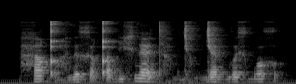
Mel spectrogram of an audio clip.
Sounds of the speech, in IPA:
h a˥ qʼ a̤˧ ð ə˥ x ə˩ qʼ ə˥ b ɾ i˥ x ð æ˥˩ tʰ a̤˩ b ɟ a̤˩˥ b ɟ æ˥ b ɡʷ æ˥ x b ɔ˥ x

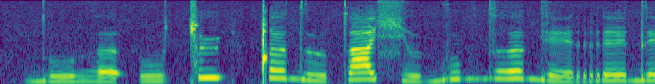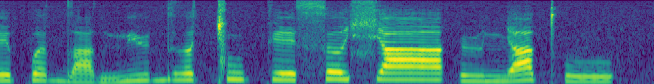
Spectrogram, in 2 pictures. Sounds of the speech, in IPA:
d̪ u˩ ɦ ə˩ ʔ u˩ ǀ ʉ˥ ʔ ǃ ə˥ d ɯ˩ t̪ a˥ ɕ ɯ˩ ɡ u˥ ɡ dʱ ə˥ ɡ e˩ r e˥ d e˥ p ə˥ d a˩ d mʲ ʉ˥ dʱ ə˥ ǀ u˥ k e˥ s ə˥ ɕ a˥ | ʉ˩ ɲ a˥ t̪ʰ u˩

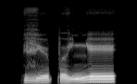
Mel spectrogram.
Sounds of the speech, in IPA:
vʲ ø˨ p ə˩ j ɲ e˥

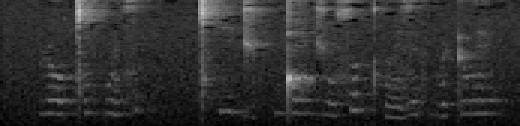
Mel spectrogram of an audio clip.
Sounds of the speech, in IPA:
ɳ o˦˨ ǀ ɨ˦ kʷ ẽ˧ s | ǀʰ i˦ d͡ʒ ʉ˨ kʷ ŋ͡ǃ e˦ t͡ʃ u˨ s o˦ t̪ʰ ɵ˨ e̯ z ɨ˦ x ɡʷ e˧ ʈ u˦ e̯

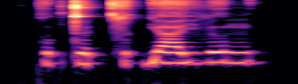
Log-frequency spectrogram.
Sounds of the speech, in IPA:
k ʊ˨ k̚ t̪ ɵ˨ t̚ t͡s ʊ˨ k̚ j aː˧ j l ʊ˥ ŋ

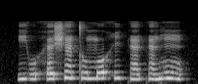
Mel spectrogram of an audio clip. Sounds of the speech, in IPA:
j u˨ h ɛ˨˦ ʃ ɛ̃˧ t u˧ m o˦ h i˦˨ k ɛ̃˨ k ɛ̃˨˦ ɡ ũ˦˨

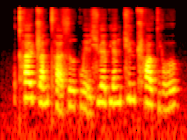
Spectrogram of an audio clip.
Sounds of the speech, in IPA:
kʰ a˥ ɪ̯ ʈ͡ʂ a˧˥ n t̪ʰ ä̰˨˩ s ɹ̩˧˥ k w ḛ˨˩ ɪ̯ ɕ ɥ ɛ˥ p j ɛ˥ n t͡ɕ y˥ n ʈ͡ʂʰ ɑ˥˩ ʊ̯ t̪ j o˧˥ ʊ̯

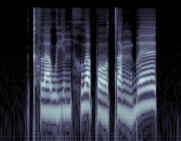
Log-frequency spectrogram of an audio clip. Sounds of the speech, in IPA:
kʰ l a˧ w j i˧ n h u˥˩ a̯ p ɔː˨˩ t a˨˩ ŋ b ɛː˦˥ k̚

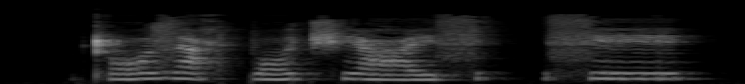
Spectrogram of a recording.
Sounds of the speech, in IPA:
ʈʰ ɔ z a ħ p ɔ t͡ʃʰ e ʕ e s | s e

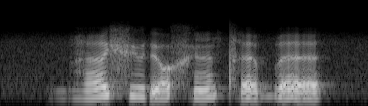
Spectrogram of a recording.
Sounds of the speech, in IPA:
bʱ æ˩˥ xʲ u˨ ɾʲ ɔ̰˩˥ x ɛ̃˩˥ tʰ ɛ̰˩˥ b ɛ̰˥˨

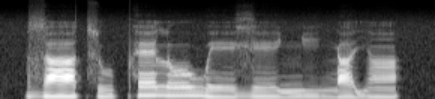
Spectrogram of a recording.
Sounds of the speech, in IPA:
z aː˨ t͡s u˨ pʰ ɛ˦ l oː˦ w eː˨ ɣ eː˨ ɲ iː˨ ŋ a˨ j ã˦

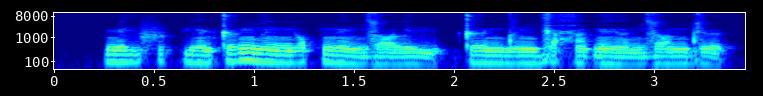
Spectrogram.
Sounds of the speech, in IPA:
ɳ i f i p j ẽ ʈ ʏ ŋ ɡ ə̃ ɲ ɔ p n̪ ẽ n z ɔ l i | ʈ ʏ n d ə̃ ŋ ɡ i ħ ə̃ ɗ ẽ ə̯ n z ɔ n d ʏ

